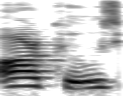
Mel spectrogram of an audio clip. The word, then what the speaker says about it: Arceus: You're not great, but and next up, finally, last but not least, Pokemon Legends Arceus. Yes, I did pronounce that correctly.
